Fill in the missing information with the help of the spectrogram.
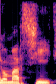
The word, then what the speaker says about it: Omar Sy: vedi, di, vabbè, Omar Sai, Omar Sy, che è l'attore protagonista, è Lupin nero su Netflix.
